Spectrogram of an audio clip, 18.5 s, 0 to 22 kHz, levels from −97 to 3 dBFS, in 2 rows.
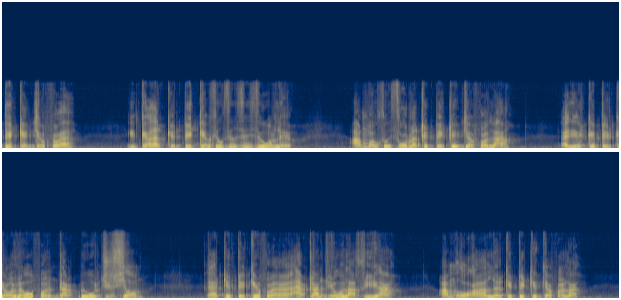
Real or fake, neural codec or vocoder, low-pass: fake; autoencoder, 22.05 kHz, a latent of 192 numbers a frame, VITS, trained on many speakers; 9.9 kHz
